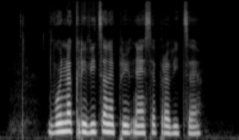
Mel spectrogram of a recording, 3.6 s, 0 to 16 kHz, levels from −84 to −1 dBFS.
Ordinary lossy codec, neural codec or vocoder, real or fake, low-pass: Opus, 32 kbps; autoencoder, 48 kHz, 128 numbers a frame, DAC-VAE, trained on Japanese speech; fake; 14.4 kHz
